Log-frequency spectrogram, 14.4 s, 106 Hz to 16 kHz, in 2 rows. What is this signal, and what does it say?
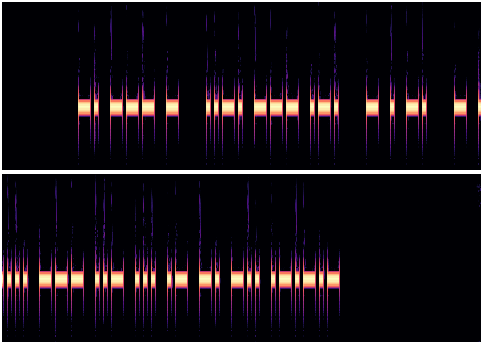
Morse code, heard as a keyed tone, about 21 wpm, 700 Hz. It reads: NOT FOR TEN THOUSAND.
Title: Sentences from Top 1000 Words - Review Part 3 - 20wpm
